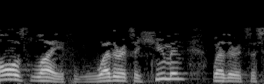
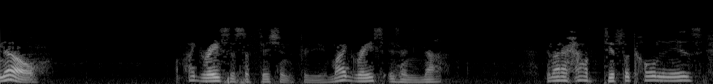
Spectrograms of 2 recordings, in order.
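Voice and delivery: tender sermon promise; 3 semitones lower, 8 dB quieter than usual. Acted. Pastor gently assuring a worried congregation, soft and tender. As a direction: lay each promise down gently, almost hushed. Preaching God's promise softly.

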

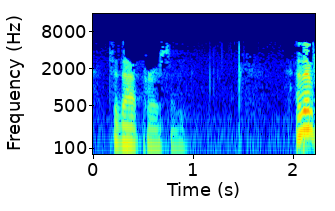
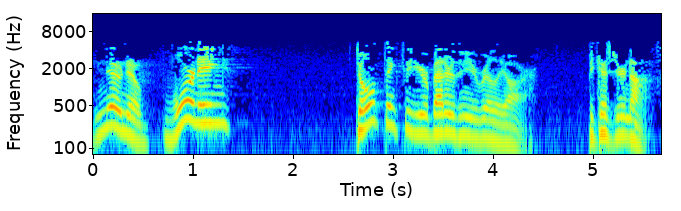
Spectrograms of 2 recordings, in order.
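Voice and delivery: Paul's warning; 3 semitones higher, 4 dB louder than usual. Retold or imitated. Paul rebuking the proud listener, a loud stern warning. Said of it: "Paul's like".

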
